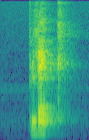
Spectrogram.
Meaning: 1. spot, place 2. bruise
- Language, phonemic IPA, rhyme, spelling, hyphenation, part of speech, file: Dutch, /plɛk/, -ɛk, plek, plek, noun, Nl-plek.ogg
